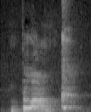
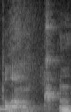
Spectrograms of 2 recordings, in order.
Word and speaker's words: Blanc: I'm like, it's blanco without the O.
